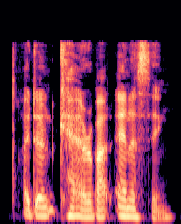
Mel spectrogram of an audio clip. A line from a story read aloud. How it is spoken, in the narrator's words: Ollo sobbed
